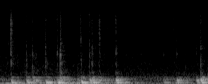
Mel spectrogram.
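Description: Typing on a computer keyboard: quiet, rapid, irregular keystrokes in short bursts, with brief pauses between runs of clicks.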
